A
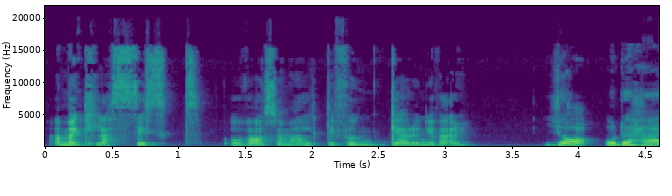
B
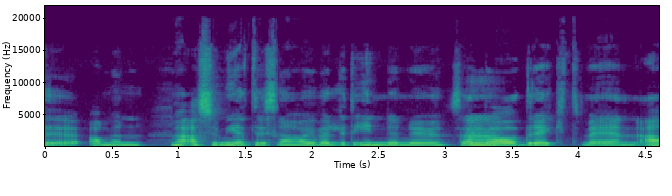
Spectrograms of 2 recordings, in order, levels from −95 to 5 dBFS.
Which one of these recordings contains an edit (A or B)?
B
